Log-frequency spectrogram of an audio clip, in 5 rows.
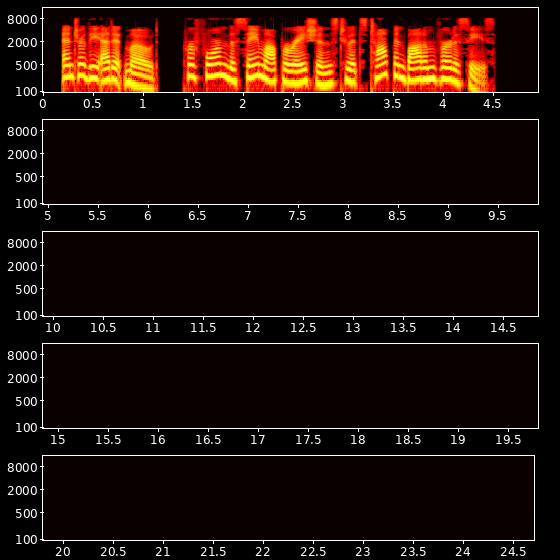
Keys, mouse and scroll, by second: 0.8 Tab, 1.5-2.0 shift+middle drag, 2.0-2.9 scroll up 3, 2.9 click, 3.4-4.9 shift+middle drag, 4.9 shift+d, 7.2 shift+middle click, 7.6 scroll up 1, 8.5 e, 10.1 click, 10.8 shift+click, 11.4 x, 13.0 click, 13.3 shift+click, 14.1 f, 14.8 click, 15.4 shift+click, 16.2 f, 16.4-17.1 scroll down 4, 17.1 shift+middle click, 17.6-18.8 scroll up 6, 18.8 click, 19.6 shift+d, 21.9 e, 23.7-24.1 shift+middle drag, 24.1-24.4 scroll up 2.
